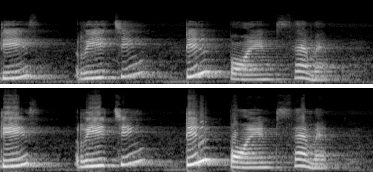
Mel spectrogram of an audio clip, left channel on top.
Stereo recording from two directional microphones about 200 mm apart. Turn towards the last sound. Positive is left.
turn(degrees=-25)  # may be behind; listen again after turning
